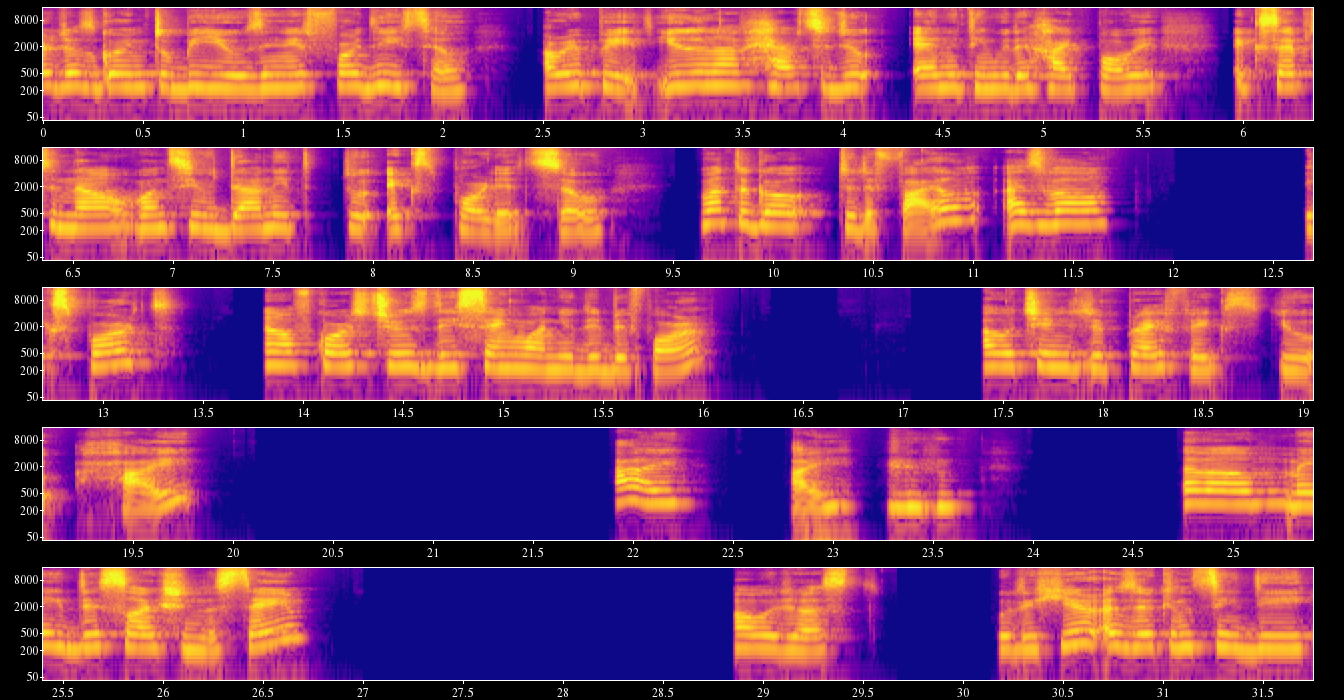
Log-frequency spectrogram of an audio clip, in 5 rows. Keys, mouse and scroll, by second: 10.7-15.2 drag.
